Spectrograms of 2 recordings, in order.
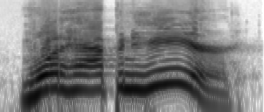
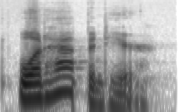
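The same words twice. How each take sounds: First: It is asked in a harsh, angry tone. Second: It is asked in a warm, gentle tone. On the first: The asker has already judged the child. The speaker calls it wrong. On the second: The asker wants to understand. The speaker calls it right.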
